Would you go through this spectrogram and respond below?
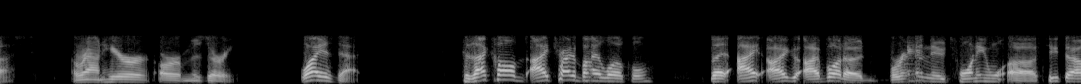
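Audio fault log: Throughout: Speex codec. The speech carries the plainly audible damage of low-rate CELP coding, roughly 11 kbps. With so few bits left for the excitation, voiced sounds come out hoarse and grainy, as the codec approximates rather than reproduces the waveform. The band is confined to about 200 Hz to 3.7 kHz, so the top end sounds dull and telephone-like. Sibilants lose their crispness.
5.85 to 6.0 s, and 9.03 to 9.31 s: VoIP packet loss concealed by the speech codec. In the first event about 60 ms of audio goes missing. The decoder repeats its last pitch and spectral shape at falling gain, so the speech smears into a brief, fading sound. In the second, about 120 ms is lost in scattered gaps over roughly 160 ms, the longest run 60 ms. The speech sounds weak and blurred until the decoder recovers.
7.58 s to the end: section at the wrong speed. From this point the speech runs at about 0.89 times its proper rate, so it becomes slower and deeper together. 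The pitch drops by around two semitones, lending a sluggish, lowered character. Because speed and pitch shift as a pair and the change arrives abruptly mid-clip, the likely cause is this stretch being played out against the wrong clock, as an editor or player resampling mismatch would do.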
